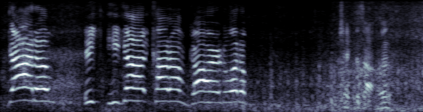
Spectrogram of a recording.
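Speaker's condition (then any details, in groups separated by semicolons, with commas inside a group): No condition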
